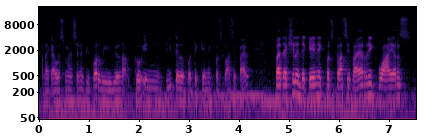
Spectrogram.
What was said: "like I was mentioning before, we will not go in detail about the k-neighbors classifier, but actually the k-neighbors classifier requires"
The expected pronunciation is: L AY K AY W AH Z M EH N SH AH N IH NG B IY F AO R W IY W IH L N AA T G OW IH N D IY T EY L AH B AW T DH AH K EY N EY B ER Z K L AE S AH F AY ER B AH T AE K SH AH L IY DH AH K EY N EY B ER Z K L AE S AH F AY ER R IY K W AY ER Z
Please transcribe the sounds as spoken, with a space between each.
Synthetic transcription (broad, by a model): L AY K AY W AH S M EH N S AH N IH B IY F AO R W IY W IH L N AA T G OW IH N D IY T EY L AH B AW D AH K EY N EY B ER S K L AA S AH F AY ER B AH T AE K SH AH L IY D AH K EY N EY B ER S K L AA S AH F AY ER R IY K W AY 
